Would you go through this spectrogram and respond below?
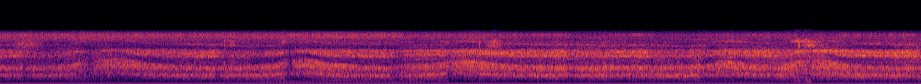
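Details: Howler monkeys on Ilha Grande, Rio de Janeiro, Brazil, roar in a continuous deep, rasping chorus, voices rising and sagging in long arcs, dense and booming without quiet gaps; howler monkey.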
